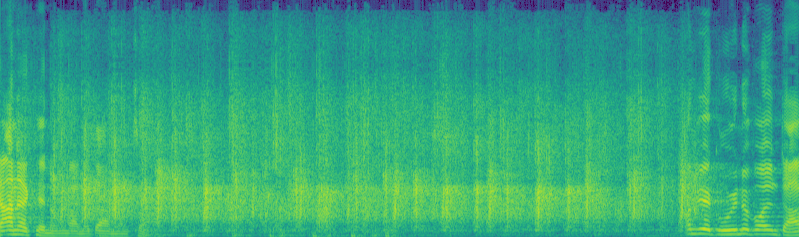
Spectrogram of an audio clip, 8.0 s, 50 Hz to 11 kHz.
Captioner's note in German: Beifall bei dem BÜNDNIS 90/DIE GRÜNEN und der CDU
